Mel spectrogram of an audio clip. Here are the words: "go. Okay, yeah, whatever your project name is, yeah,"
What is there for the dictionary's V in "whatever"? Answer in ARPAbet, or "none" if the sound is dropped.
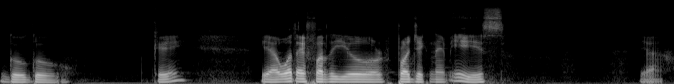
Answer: F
